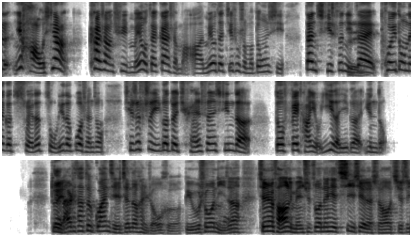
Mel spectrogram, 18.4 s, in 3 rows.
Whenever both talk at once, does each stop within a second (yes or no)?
yes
